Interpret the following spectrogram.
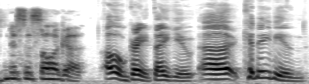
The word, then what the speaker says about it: Mississauga: Michael Kaler from the University of Toronto, and then another word that I don't know how to pronounce. Welcome, Dr. Kaler. It's Mississauga.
